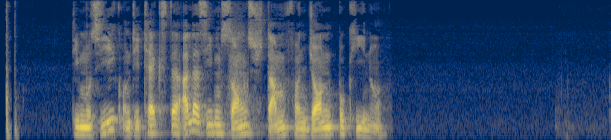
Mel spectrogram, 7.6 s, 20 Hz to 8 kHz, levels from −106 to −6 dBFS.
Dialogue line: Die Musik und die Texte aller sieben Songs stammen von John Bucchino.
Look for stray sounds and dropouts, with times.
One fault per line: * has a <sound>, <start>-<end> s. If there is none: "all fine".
all fine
